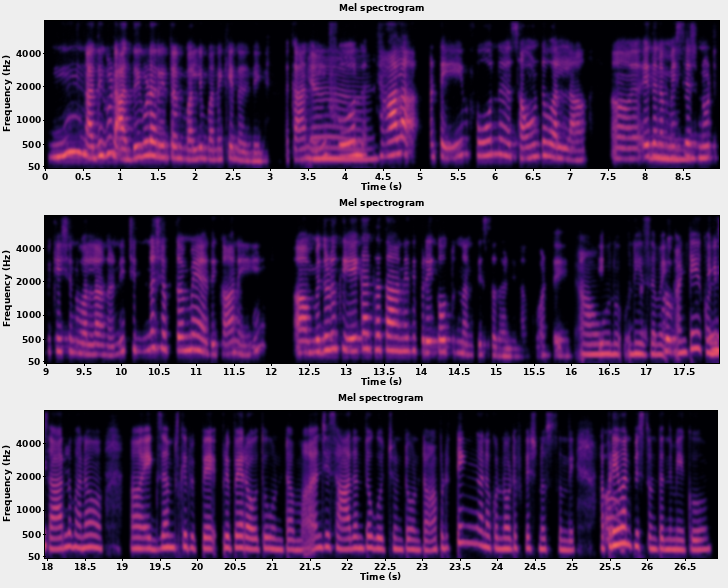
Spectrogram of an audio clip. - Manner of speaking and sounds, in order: in English: "రిటర్న్"; drawn out: "ఆ!"; in English: "సౌండ్"; in English: "మెసేజ్ నోటిఫికేషన్"; other background noise; in English: "బ్రేక్"; in English: "ఎగ్జామ్స్‌కి"
- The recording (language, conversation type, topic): Telugu, podcast, ఫోన్‌లో వచ్చే నోటిఫికేషన్‌లు మనం వినే దానిపై ఎలా ప్రభావం చూపిస్తాయి?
